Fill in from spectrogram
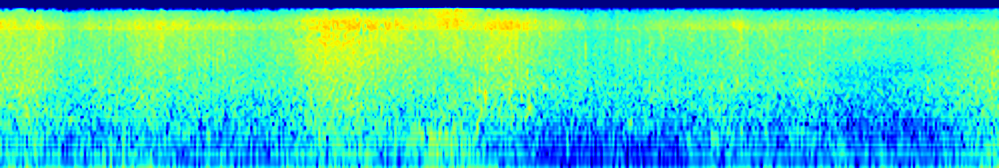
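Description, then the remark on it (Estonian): Steady rushing ocean waves with wind gusting over open water, a broad continuous wash that swells and eases over ten seconds, with no voices. “ei no, ma väidan, et see on kuskil mere peal.”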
